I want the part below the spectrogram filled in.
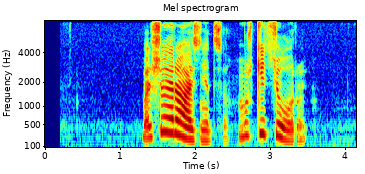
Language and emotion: Russian, angry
